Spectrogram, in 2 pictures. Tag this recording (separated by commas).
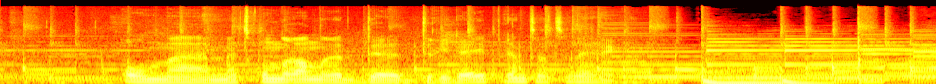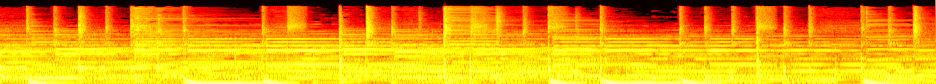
Speech, Music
